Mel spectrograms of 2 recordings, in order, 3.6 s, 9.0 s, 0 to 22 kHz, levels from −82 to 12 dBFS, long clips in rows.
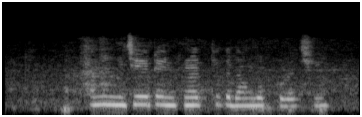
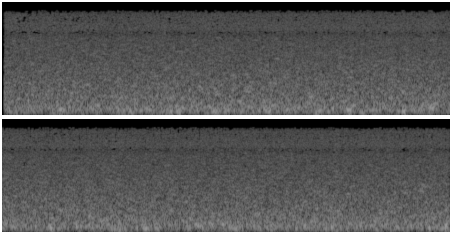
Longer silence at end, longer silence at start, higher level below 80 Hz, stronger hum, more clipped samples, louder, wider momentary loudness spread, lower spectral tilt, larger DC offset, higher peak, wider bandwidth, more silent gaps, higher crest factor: first, 0.3 s vs 0 s; first, 0.6 s vs 0 s; second, -58 dBFS vs -46 dBFS; neither; neither; first, -19 LUFS vs -28 LUFS; first, 14 LU vs 1 LU; first, -6.5 dB/octave vs -3 dB/octave; neither; first, -6 dBFS vs -16 dBFS; second, 7.4 kHz vs 17 kHz; neither; about the same, 14 dB vs 14 dB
